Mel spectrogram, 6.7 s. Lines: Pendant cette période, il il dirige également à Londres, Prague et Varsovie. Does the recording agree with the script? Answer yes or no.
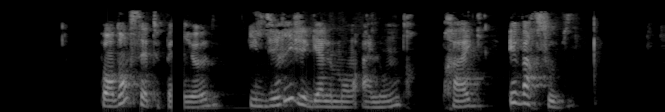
no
